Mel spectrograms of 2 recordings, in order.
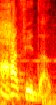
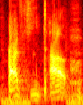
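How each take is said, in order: First: The name is said with an Arabic pronunciation. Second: The name is said with a French pronunciation.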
